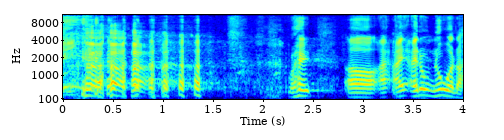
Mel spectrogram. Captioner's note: debaters laugh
